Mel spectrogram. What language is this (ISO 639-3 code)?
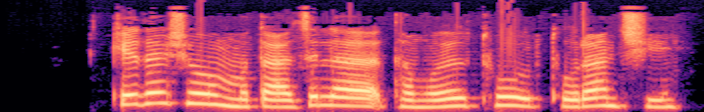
pus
